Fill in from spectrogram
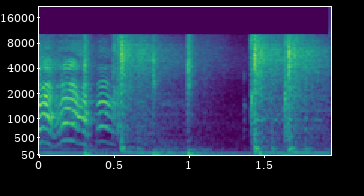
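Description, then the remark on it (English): Several loud thumps of people simultaneously banging their hands on a table, landing in an uneven rhythm over a couple of seconds, with a brief voice at the start and a steady low hum underneath. “I hate you guys simultaneously bang the table.”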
